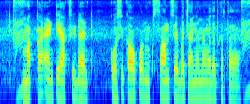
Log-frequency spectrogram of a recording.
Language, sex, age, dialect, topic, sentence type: Hindi, male, 18-24, Hindustani Malvi Khadi Boli, agriculture, statement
